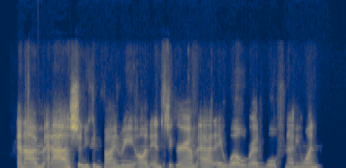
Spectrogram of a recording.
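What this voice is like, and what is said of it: Low, sleepy early-morning voice. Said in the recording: “that's like a sexy voice today ... It's so early. It hasn't completely woke up yet.”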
